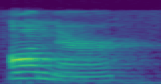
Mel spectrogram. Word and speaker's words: honor: So the list that I showed you before, honor, our, honest, and air, are actually the 4 words that I can think of and their derivatives where there's an H but it is not pronounced.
